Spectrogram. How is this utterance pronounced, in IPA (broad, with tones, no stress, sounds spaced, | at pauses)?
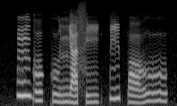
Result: ũ˦ ɡ o˨ k u˨ ɲ a˨ s iː˨ k͡p i˦ p ɔ˨ ɣ u˦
